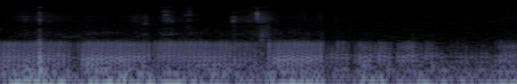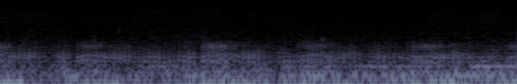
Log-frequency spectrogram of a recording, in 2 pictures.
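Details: A baby kitten gives a strong rumbling purr that softens and turns fainter and more irregular after the first few seconds, with light rustling at the start.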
